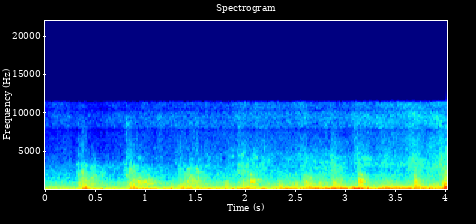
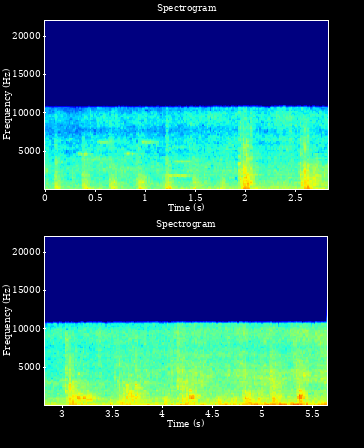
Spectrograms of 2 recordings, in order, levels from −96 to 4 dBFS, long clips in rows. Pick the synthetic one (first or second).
first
